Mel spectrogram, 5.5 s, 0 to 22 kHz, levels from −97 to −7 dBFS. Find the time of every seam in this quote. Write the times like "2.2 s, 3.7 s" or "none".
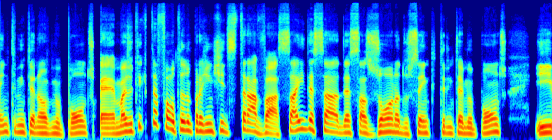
1.0 s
